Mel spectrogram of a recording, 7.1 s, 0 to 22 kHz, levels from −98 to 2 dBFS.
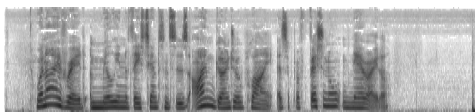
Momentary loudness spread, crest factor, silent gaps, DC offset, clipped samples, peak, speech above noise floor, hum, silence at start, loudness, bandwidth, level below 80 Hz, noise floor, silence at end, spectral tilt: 7 LU; 18 dB; none; under 0.1%; under 0.1%; -4 dBFS; 30 dB; none; 0.45 s; -21 LUFS; 16.5 kHz; -44 dBFS; -52 dBFS; 0 s; -4.5 dB/octave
